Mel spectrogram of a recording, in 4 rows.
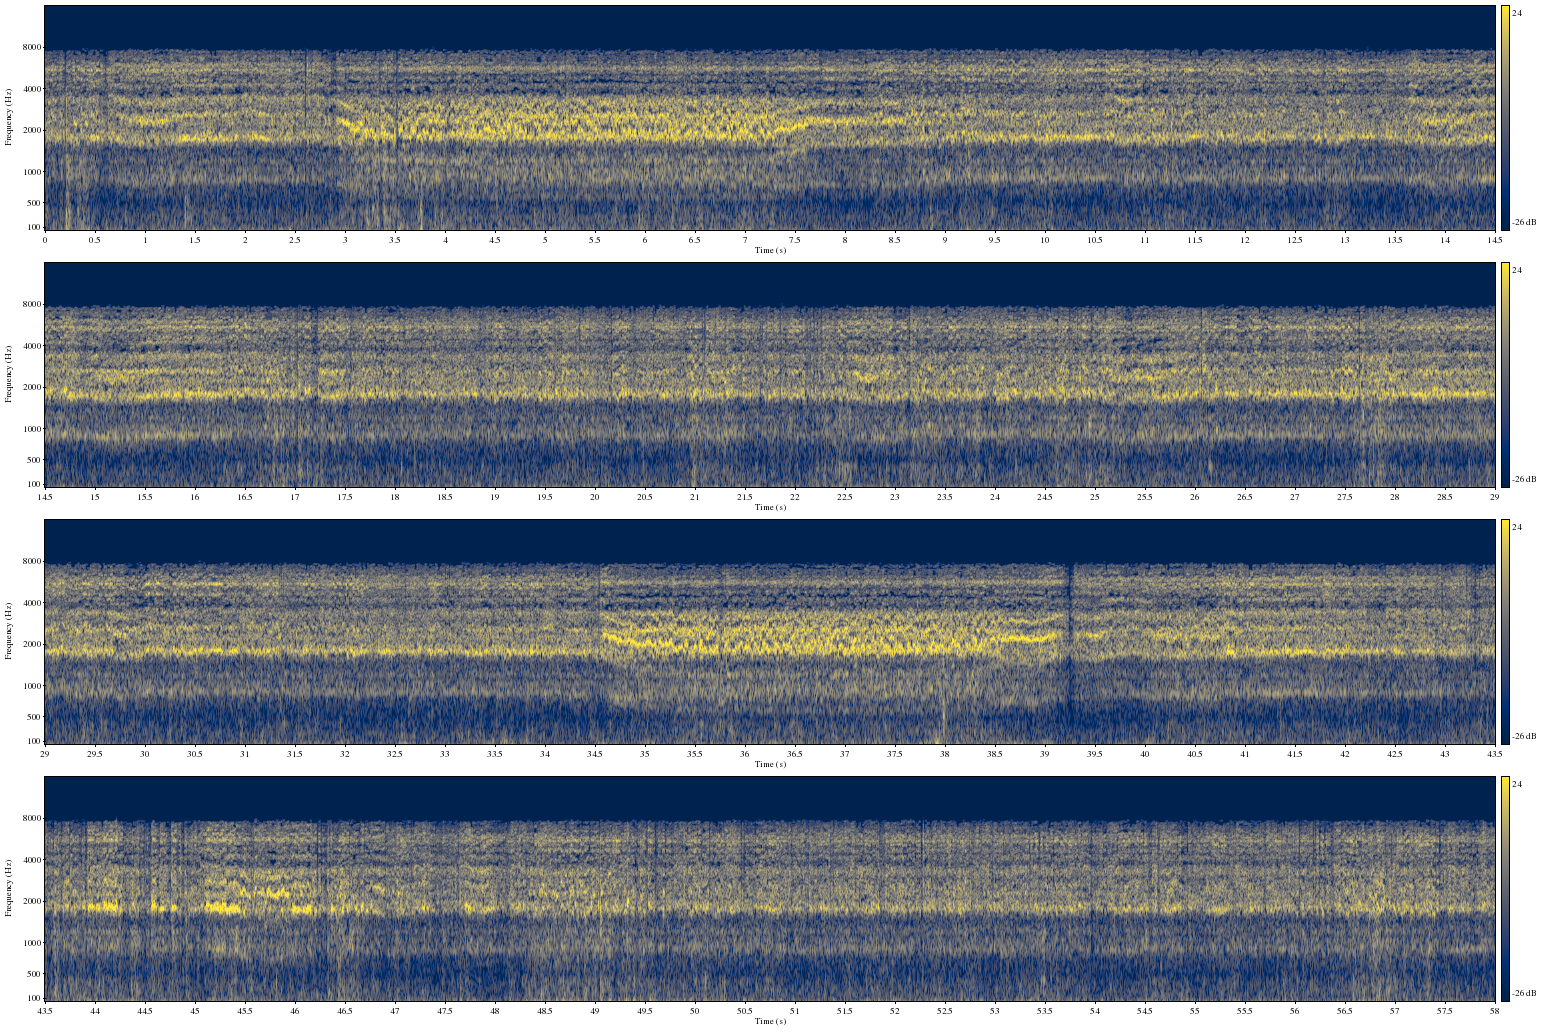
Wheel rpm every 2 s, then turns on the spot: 230, 220, 190, 190, 210, 230, 230, 230, 240, 230, 240, 230, 230, 230, 230, 230, 240, 210, 190, 200, 220, 240, 230, 230, 230, 230, 230, 230, 230.
none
